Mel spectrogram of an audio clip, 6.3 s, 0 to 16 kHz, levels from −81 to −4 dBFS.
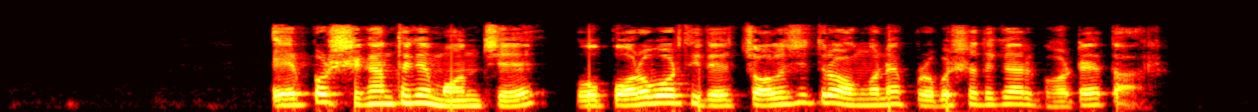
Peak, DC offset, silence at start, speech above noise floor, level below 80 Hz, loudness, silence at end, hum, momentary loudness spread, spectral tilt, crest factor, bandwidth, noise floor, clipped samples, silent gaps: -2 dBFS; under 0.1%; 1.35 s; 58 dB; -52 dBFS; -15 LUFS; 0.6 s; none; 7 LU; -4 dB/octave; 16 dB; 8 kHz; -73 dBFS; under 0.1%; none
